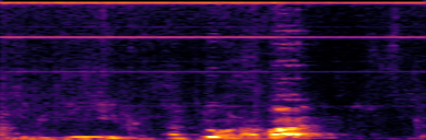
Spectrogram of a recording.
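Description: A man's voice speaking in a room, the words indistinct, pausing near the end.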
